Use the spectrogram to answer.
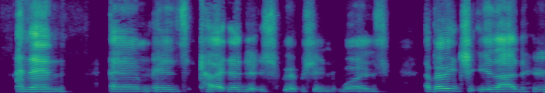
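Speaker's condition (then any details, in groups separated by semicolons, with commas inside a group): Cerebral palsy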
